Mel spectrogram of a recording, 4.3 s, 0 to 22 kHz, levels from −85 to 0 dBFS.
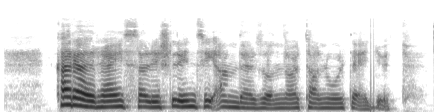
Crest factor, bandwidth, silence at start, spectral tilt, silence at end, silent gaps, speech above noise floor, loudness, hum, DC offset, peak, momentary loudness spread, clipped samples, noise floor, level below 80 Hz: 18 dB; 9.8 kHz; 0.55 s; -6.5 dB/octave; 0.45 s; none; 32 dB; -21 LUFS; none; under 0.1%; -4 dBFS; 15 LU; under 0.1%; -52 dBFS; -64 dBFS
